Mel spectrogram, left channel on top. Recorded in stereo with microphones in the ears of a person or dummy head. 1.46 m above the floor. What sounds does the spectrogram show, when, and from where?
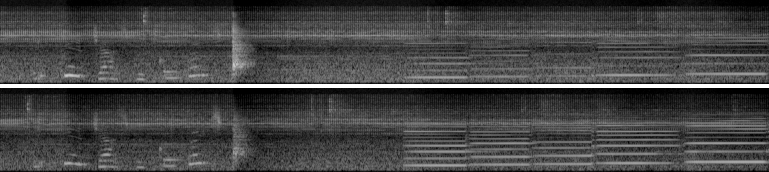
0.3 s a woman speaking: 10° left (ahead or behind), 2 m; by 2.2 s 25° right (ahead or behind), 1.6 m
2.3 s a gunshot: 70° left (ahead or behind), 2.5 m
4.0 s a violin: 60° right (ahead or behind), 0.7 m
